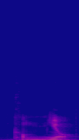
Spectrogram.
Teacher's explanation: It falls on the mio, so accent on the O.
